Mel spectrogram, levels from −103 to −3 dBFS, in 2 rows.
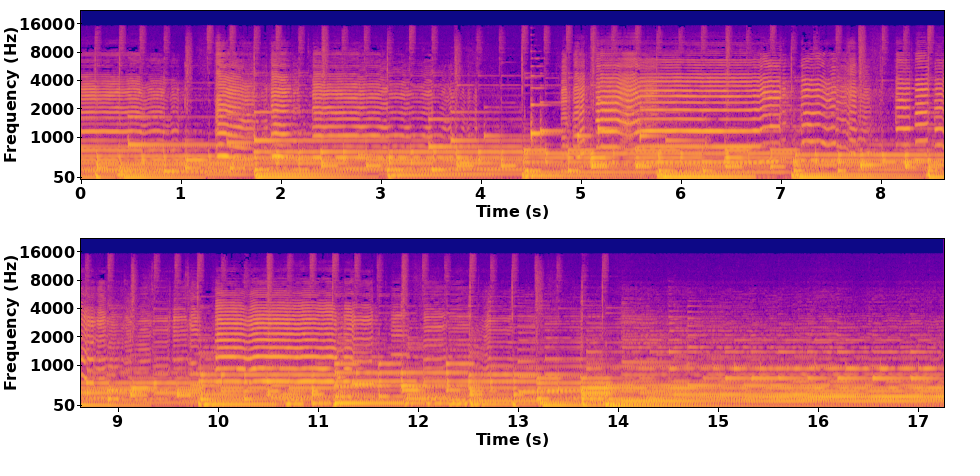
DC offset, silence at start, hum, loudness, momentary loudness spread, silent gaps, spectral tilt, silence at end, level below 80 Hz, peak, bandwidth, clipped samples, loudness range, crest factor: under 0.1%; 0 s; none; -20 LUFS; 5 LU; none; -6 dB/octave; 0 s; -28 dBFS; -4 dBFS; 15.5 kHz; under 0.1%; 2 LU; 16 dB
